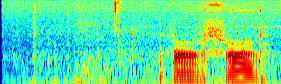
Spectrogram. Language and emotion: Russian, sad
